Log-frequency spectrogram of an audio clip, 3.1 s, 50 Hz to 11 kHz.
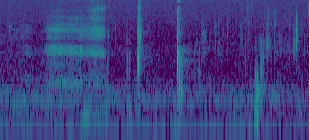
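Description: A soft, slurping sip of very weak wine, about 0.1% alcohol, from a glass through pursed lips, followed by a few sharp little mouth clicks and a faint gulp, quiet with no talking.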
